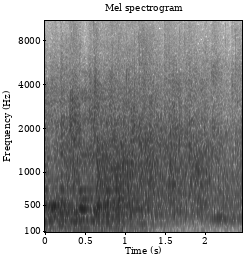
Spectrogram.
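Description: An audience at a farmers' agriculture campaign inauguration ceremony claps together in a steady burst of applause that fades slightly toward the end, with a voice talking faintly over it.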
